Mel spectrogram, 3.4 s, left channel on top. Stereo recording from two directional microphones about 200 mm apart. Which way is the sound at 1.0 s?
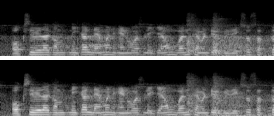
15° right (ahead or behind).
